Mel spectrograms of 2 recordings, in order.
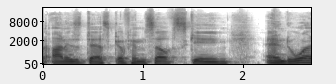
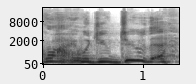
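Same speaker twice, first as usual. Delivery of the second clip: put-on, high, shrill, top-of-lungs screaming; 10 semitones higher than usual. Recalling a scene, acting out Carl screaming at the top of his lungs. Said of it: "screaming at the top of his lungs".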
